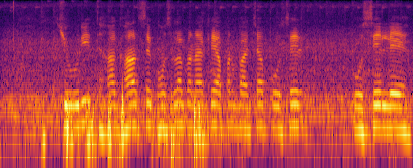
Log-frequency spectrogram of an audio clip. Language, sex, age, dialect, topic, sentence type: Bhojpuri, male, 25-30, Northern, agriculture, statement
